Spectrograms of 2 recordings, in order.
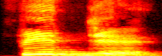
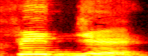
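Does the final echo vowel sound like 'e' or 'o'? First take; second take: e; e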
